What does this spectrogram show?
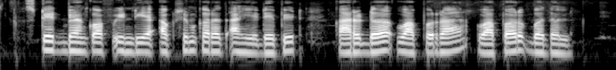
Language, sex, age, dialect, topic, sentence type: Marathi, male, 18-24, Varhadi, banking, statement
